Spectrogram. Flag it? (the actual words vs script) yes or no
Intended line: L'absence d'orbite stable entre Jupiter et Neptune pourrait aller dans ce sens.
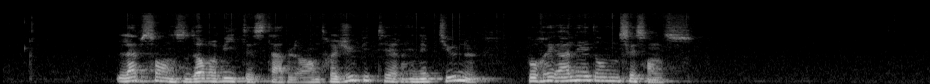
no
